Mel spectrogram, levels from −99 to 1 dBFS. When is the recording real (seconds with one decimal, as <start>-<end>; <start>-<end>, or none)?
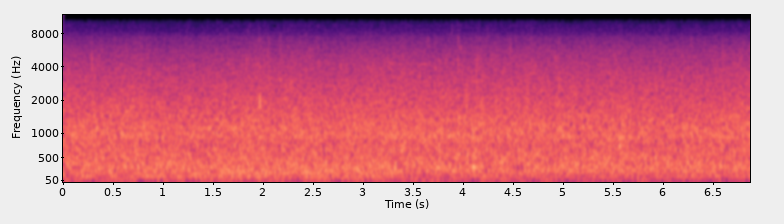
none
